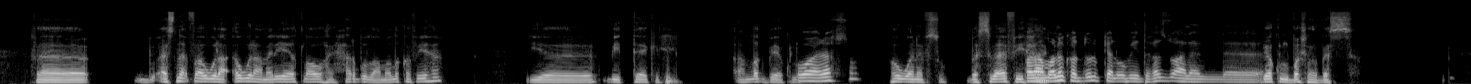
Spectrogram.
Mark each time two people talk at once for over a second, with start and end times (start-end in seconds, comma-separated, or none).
none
